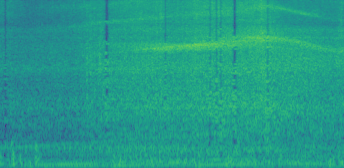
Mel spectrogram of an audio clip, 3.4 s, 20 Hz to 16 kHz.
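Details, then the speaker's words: 2006 Toyota Hilux manual, 1KD-FTV diesel freshly rebuilt, driving: faint high whistle climbing as the truck pulls under diesel drone and road noise; worn turbo noise, unrelated to the engine rebuild; owner says it won't stop him driving. "conheço gente que anda anos com esse barulho na turbina"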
